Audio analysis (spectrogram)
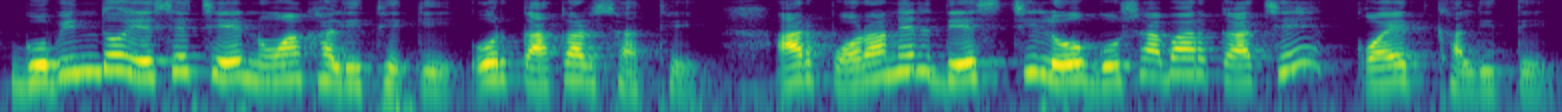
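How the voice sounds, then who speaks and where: A woman narrating a literary short story in a deliberate, expressive storytelling manner. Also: fairly high pitch.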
